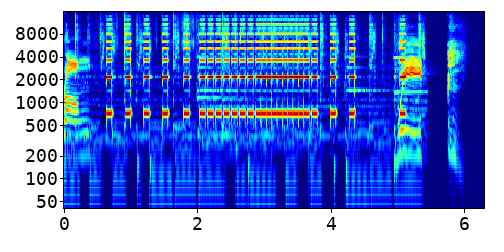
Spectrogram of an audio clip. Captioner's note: scanner beeping repeatedly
